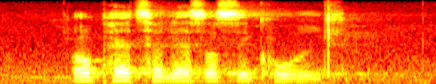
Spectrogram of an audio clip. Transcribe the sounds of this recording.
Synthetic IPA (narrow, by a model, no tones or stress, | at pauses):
ɔpʰɛtʰɔlɛsosikʰuːnd͡ɮʱa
